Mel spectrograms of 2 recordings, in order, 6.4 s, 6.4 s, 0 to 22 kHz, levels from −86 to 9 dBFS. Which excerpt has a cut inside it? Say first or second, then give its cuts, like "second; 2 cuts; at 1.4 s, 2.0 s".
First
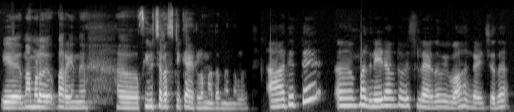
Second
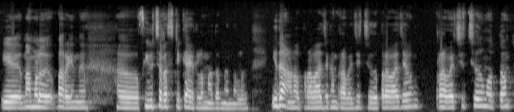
first; 1 cut; at 3.2 s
